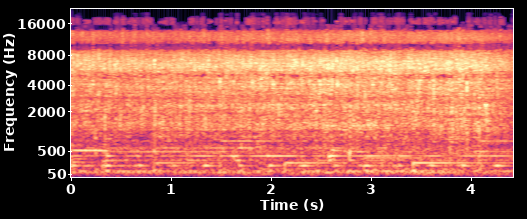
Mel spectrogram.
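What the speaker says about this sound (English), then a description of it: "I'm just gonna use the same skillet, same oil, to just quickly cook my prawns." Steady, loud sizzling of prawns frying in hot oil in a skillet, continuous crackle throughout with no talking.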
